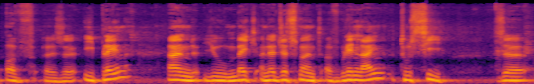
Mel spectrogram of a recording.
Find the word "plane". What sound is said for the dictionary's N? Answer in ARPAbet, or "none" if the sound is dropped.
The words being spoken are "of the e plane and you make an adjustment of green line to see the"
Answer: N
